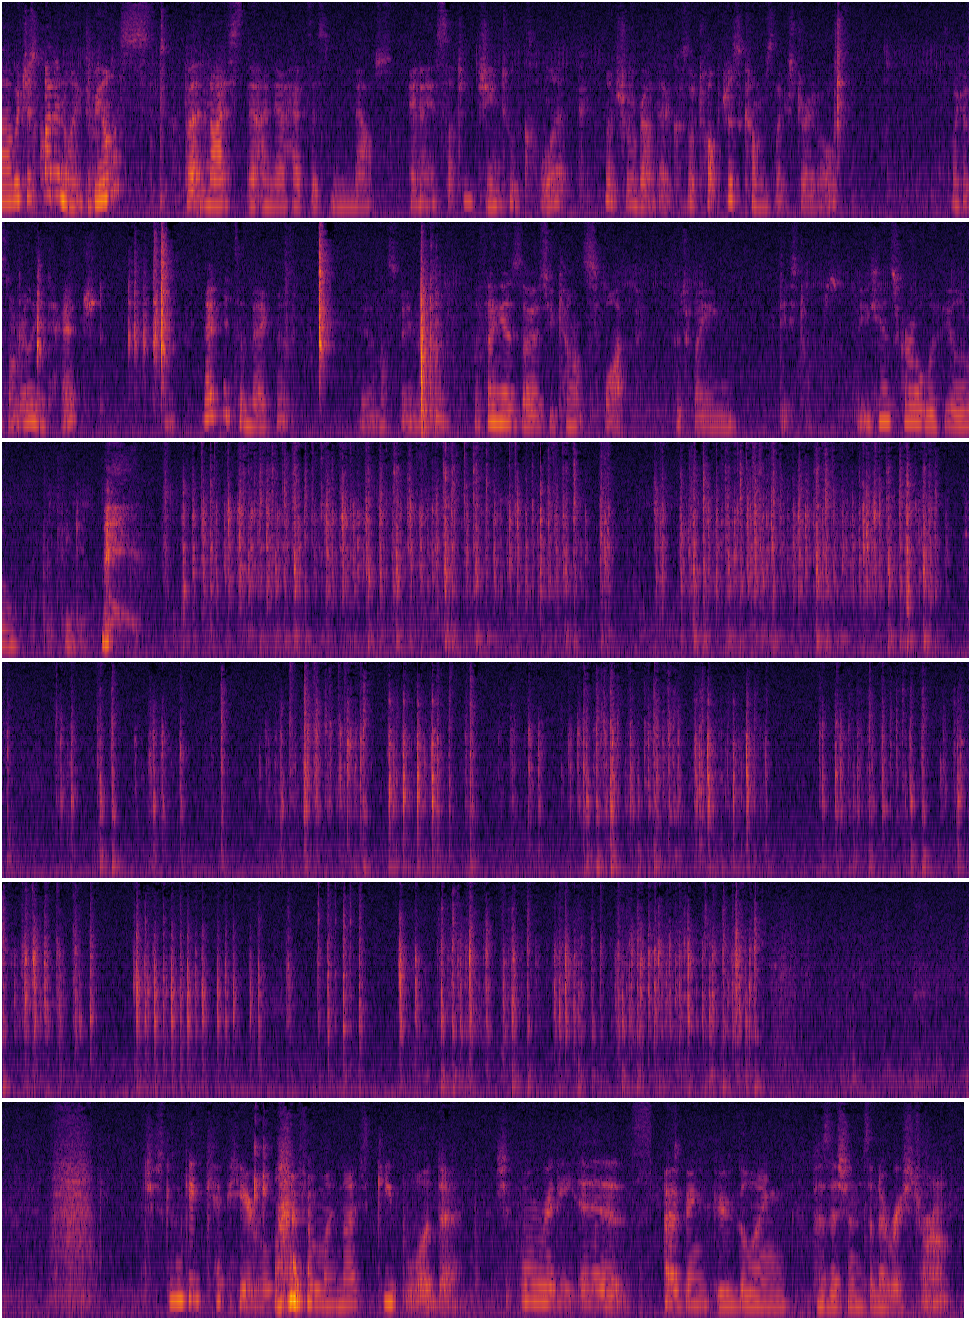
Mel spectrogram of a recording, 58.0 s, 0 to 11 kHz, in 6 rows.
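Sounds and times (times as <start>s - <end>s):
mechanical keyboard typing: 21.0s - 46.3s.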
